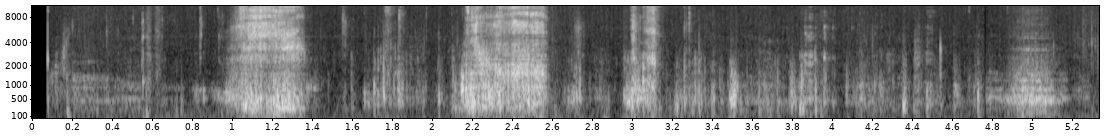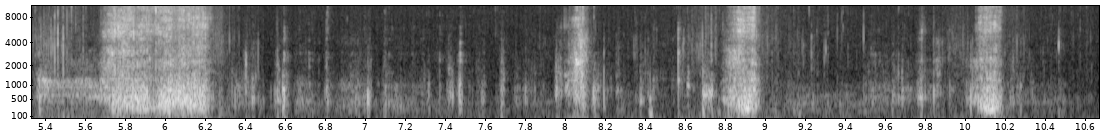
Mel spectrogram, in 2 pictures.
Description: Edible noodles

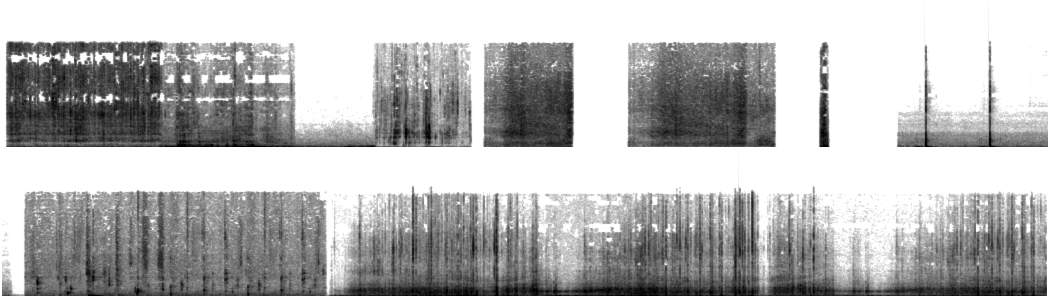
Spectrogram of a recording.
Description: wax; کندن وکس

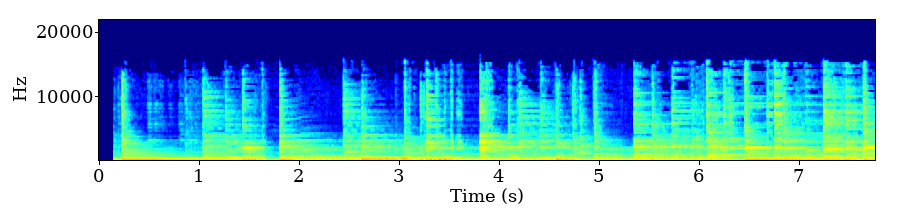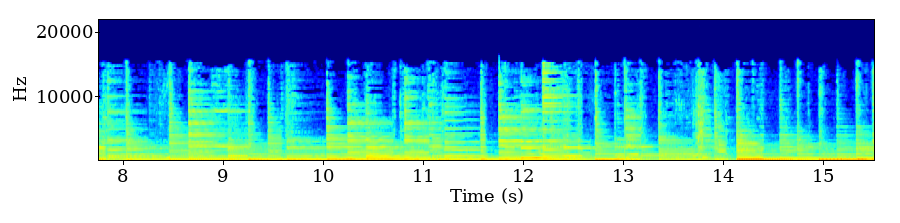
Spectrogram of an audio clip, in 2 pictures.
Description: Chapman Stick

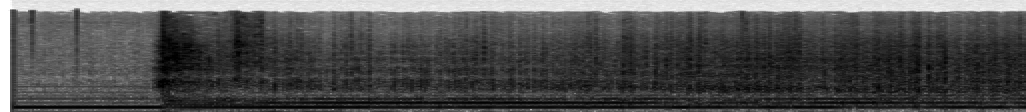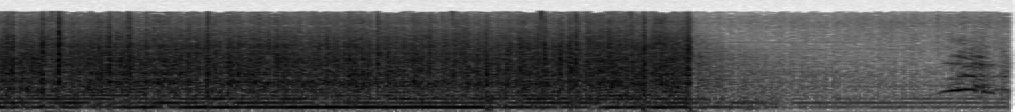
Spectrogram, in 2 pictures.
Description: High voltage power

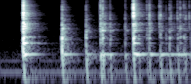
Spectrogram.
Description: plastic pipe

